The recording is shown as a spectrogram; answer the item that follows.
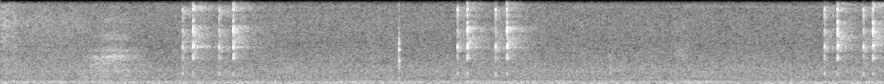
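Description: Faint computer mouse clicks in quick pairs, about a second in and again a little past halfway, over near-silent room tone.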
